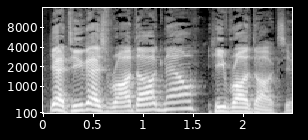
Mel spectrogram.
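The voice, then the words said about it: Imitates another person's voice. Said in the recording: “That was my Howard Stern impression”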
